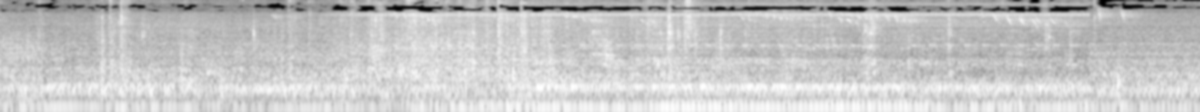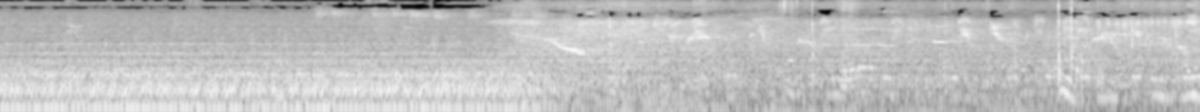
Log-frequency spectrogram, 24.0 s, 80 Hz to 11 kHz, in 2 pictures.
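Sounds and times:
knocks and rattles of bumping vehicle: 0.0 - 11.4
vehicle engine droning: 0.0 - 24.0.

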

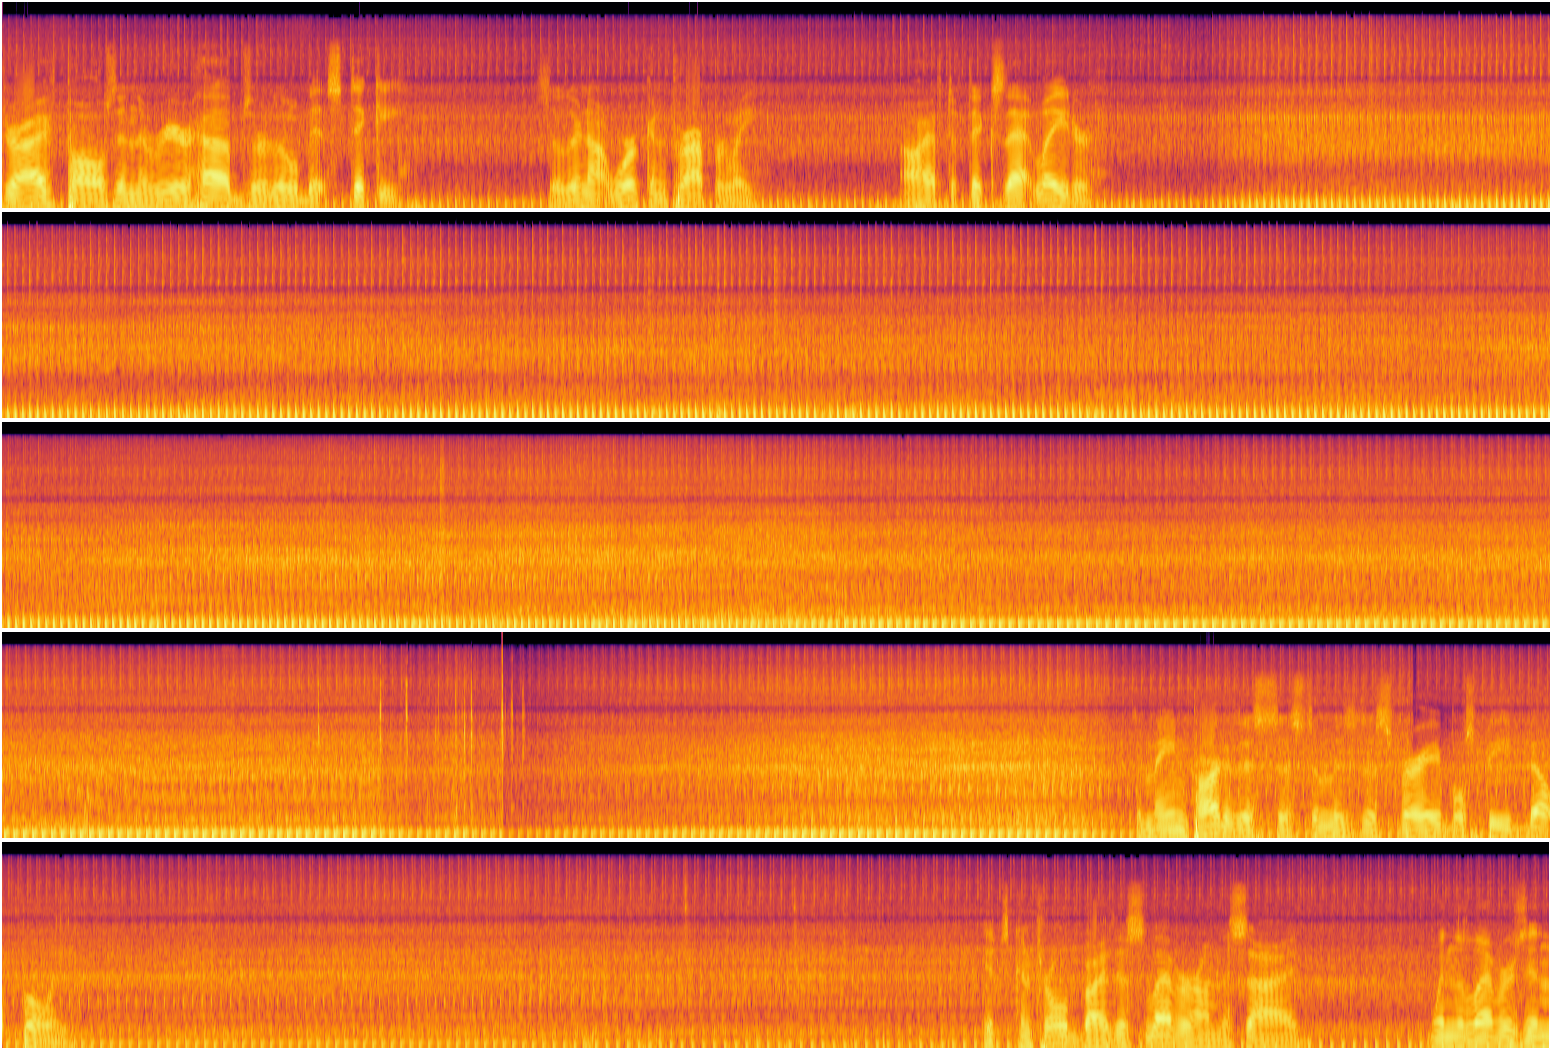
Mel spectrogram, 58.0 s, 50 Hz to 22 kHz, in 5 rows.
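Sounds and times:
single-cylinder tractor engine running: 0.0 - 58.0.

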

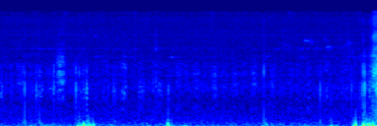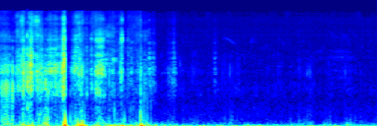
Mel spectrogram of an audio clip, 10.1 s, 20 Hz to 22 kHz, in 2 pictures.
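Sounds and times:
dog panting faintly: 0.0 - 4.8.

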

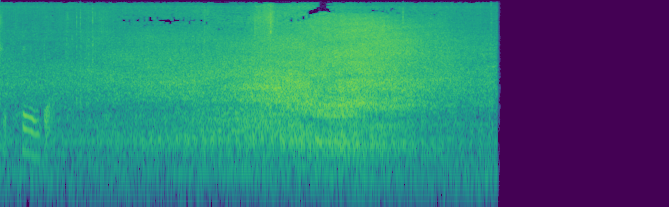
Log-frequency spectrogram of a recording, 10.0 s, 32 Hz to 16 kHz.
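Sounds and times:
vehicle passing: 0.0 - 7.5.

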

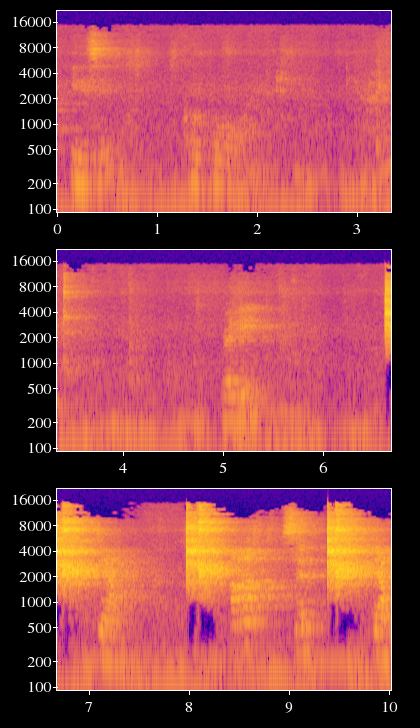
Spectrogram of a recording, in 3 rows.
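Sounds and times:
steady low hum: 0.0 - 10.0
woman speaking: 0.1 - 2.2, 5.0 - 5.6, 8.4 - 10.0.

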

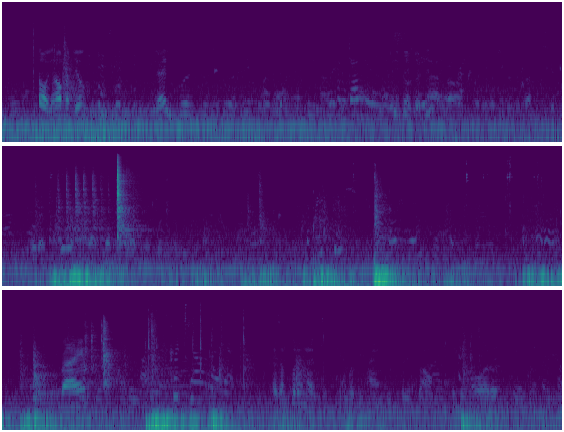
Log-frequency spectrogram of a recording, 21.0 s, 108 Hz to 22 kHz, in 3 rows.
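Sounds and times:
low thumps and rumbling bursts: 0.0 - 4.6, 7.4 - 20.4.

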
